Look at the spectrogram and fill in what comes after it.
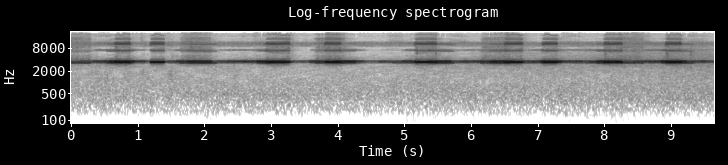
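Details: High-pitched cricket trilling, with uneven groups of louder chirps rising and falling above a steady background of many insects calling together.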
